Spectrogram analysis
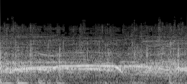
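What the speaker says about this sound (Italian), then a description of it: "Finisce il primo round, applauso." Crowd noise at a European title fight between Jonathan Invernino and Simoh Saher Touati as the first round ends, a steady loud roar with scattered clapping running continuously throughout.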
